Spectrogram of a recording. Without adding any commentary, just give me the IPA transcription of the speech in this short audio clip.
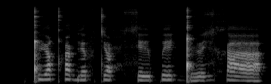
ǃ y qʰ ʏ ɡ ɛ f t ʏ ħ s ɪ p e ɡ͡ǃ ʏ z x a

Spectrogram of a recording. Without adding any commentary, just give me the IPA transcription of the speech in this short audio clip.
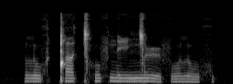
l u˨ x ǃ ɐː˦ ǀʰ u˦ f n iː˦ ŋ͡ǀ ʉː˦˨ f u˦ l u˦ x

